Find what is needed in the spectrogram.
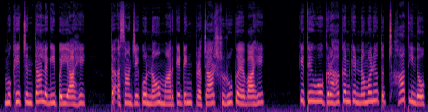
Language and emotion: Sindhi, fearful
